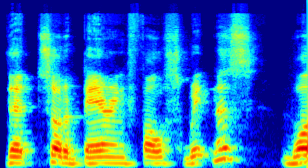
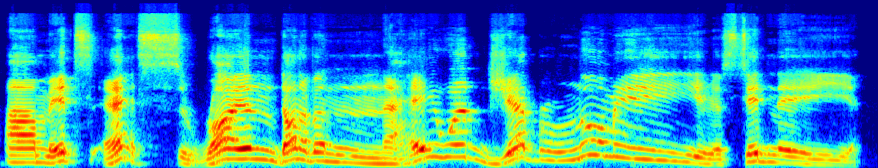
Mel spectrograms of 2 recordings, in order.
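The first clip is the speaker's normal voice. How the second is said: slow, drawn-out, higher ring announcer call; wrestling commentator; 6 semitones higher, 3 dB louder, much slower than usual. Acted. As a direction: stretch each name like a ring announcer. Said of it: "I'm trying to do the wrestling announcer voice".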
